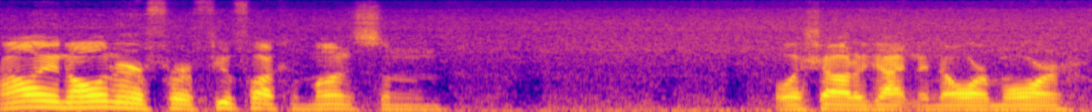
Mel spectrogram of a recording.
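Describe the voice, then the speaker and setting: Lively intonation comes at a moderate pace in a dry sound with no echo, with light background noise. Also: man. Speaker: vlogger. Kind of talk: casual vlog chat. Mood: mildly frustrated, reflective. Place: forest. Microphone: phone near.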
